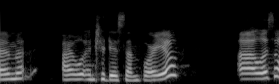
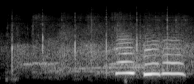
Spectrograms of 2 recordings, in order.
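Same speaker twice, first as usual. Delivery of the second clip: high squealed cheer, then loud; excited cheer; 12 semitones higher, 4 dB louder, much slower than usual. Real, not acted. Cheering new member Hannah.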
